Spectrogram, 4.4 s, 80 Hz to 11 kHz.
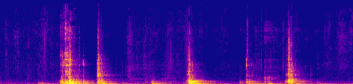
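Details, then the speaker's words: Installing a Jake's 258mm torque converter into a 1000hp TH400 for a 5th-gen Camaro. Dull thunks and clicks as the converter engages the input-shaft spline, the second spline, then the pump seal. Three clicks suggest seating, but it must be confirmed by measuring. "You will hear 3 clicks to get it into place. It'll be this spline right here clicking in, this one, and then your pump seal right there."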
